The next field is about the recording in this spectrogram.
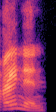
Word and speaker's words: Heinen: Is it Heinen? Is that how I say your last name correctly? – Yeah, Heinen. Yep, you nailed it.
